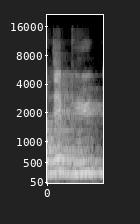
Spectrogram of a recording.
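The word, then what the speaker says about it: début: Na palavra debut, a gente também tem uma consoante muda no final, né?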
